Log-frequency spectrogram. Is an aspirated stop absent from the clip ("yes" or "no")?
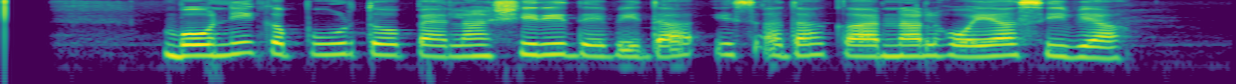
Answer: yes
